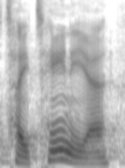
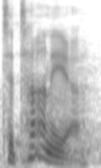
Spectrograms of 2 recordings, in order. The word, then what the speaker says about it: Titania: So this, for the longest time, I was calling this Titania, but our school did a play, Midsummer Night's Dream, and I found out that it's actually pronounced Titania.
